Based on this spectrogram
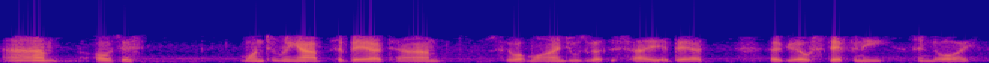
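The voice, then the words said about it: Slight Australian accent. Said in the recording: “You have a little accent, or I have one, right?”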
